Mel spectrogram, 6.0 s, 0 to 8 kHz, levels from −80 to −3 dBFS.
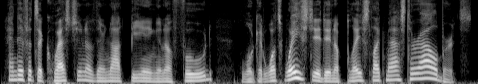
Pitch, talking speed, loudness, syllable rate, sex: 125 Hz, 210 wpm, -19 LUFS, 5.2 syllables/s, male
